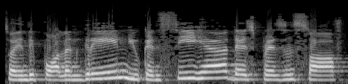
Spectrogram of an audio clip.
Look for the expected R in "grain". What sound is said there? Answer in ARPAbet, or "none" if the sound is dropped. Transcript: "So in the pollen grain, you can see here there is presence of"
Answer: R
